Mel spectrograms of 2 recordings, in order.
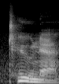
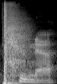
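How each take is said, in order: First: It begins with a plain t sound. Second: It begins with a ch sound. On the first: This is how people in America say it. "Do you say tuna?" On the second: This is how people in the UK say it. "we say like tuna, as in like a C H"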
